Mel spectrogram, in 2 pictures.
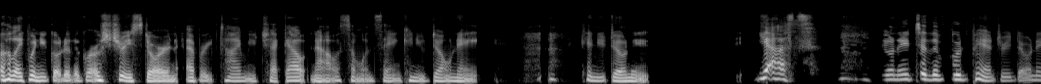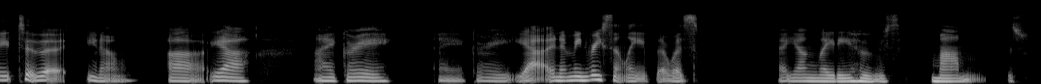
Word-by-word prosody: Or 205 - +9
like 190 -4 +8
when 200 -5 +8
you 170 - +4
go - - +4
to 90 - +4
the - - +1
grocery 185 -1 +6
store 80 - +6
and 80 0 +4
every 90 - +2
time 160 - -1
you - - -1
check 145 0 -3
out 175 0 +4
now, 140 - +2
someone's 80 - -3
saying, 85 - -2
"Can 175 - 0
you - - -1
donate" 160 -1 +1 1.0
"Can 190 -7 0
you 165 - -2
donate" 155 -3 +3 0.8
Y - - -23
yes! 260 -4 +3 0.9
"Donate 225 +1 -1
to 245 - +6
the 220 0 +2
food 225 -1 +2
pantry. 175 -7 -2
Donate 200 +2 -8
to 230 - -4
the" 190 +1 -4 0.2
you 185 - -7
know, 160 +3 -10 0.4
uh, 155 -2 -5
yeah. 175 -4 -4 0.7
I 170 - -4
agree. 160 -1 -5 0.4
I 85 -2 -11
agree, 155 -2 -10
yeah, - - -5
and 170 +1 -3
I - - -4
mean, 185 +1 -1
recently 185 - -5
there 80 - -10
was 75 0 -9 0.8
a - - -9
young 150 -1 -4
lady 145 0 -2
whose 135 -2 -3 0.3
mom 140 - -3 0.2
is - - -18
165 Hz, 160 wpm, -22 LUFS, 150-185 Hz, 1.0 s, Or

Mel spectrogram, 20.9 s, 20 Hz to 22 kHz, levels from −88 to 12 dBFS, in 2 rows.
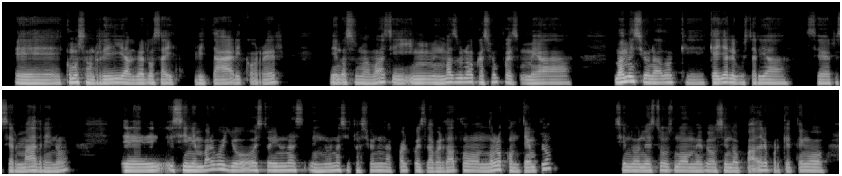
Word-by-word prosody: eh, 120 -1 +2
cómo 145 +1 +4
sonríe 130 0 +2
al 120 -1 +1
verlos 125 0 0
ahí 120 0 0 0.2
gritar 120 +1 0
y 125 - -1
correr 130 +3 -4 0.6
viendo 65 -1 +1
a - - -2
sus 125 +1 -3
mamás. 130 +6 0
Y 125 -2 0
en 130 -1 +3
más 145 +1 +2
de 150 - +2
una 150 +1 +2
ocasión, 145 +1 -3
pues, 135 -5 -3
me 120 0 0
ha, 125 0 -3 0.5
me 145 +2 +6
ha - - +9
mencionado 145 -6 +3
que, 120 -1 -7
que 130 - +1
a - - +6
ella 150 +2 +4
le 135 -2 +3
gustaría 125 -1 -2 0.2
ser 125 -1 -4
ser 125 0 -3
madre, 125 -1 +1
¿no? 150 +7 -2 0.6
Eh, 135 +2 +3
sin 140 -1 +4
embargo, 155 +7 +2
yo 145 -1 +1
estoy 145 -1 0
en 140 - +3
unas 145 0 0
en 130 -2 0
una 145 +3 +1
situación 135 -1 -5
en 135 - 0
la 125 - -3
cual, 135 +2 -5
pues, 135 -2 -2
la 120 - -1
verdad 125 +2 -1
no 135 -2 0
no 125 +3 +1
lo 170 +1 +3
contemplo. 130 - -1 0.8
Siendo 135 -1 -1
honestos, 130 +1 -1
no 130 -1 0
me 125 0 -1
veo 130 -2 -2
siendo 125 -2 -2
padre, 150 +3 -1
porque 125 -2 -6
tengo 130 0 -2
130 Hz, 185 wpm, -23 LUFS, 125-140 Hz, 0.8 s, ha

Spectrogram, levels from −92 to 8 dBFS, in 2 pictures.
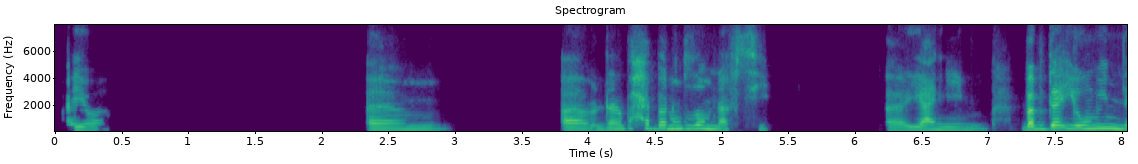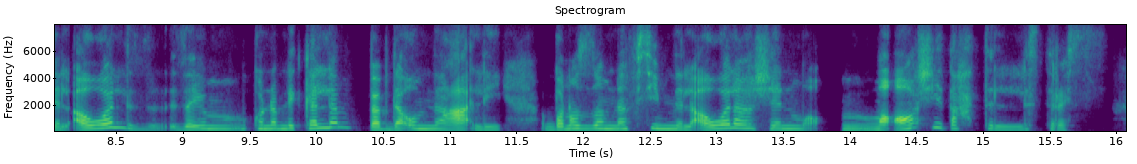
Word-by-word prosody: أيوه. 205 0 -4 2.0
آمم 215 +2 -5 0.9
آآ، 220 0 +2
ده 220 0 -3
أنا 230 - 0
باحب 270 0 +1
أنظّم 255 +1 0
نَفْسي، 210 +1 -6 0.9
آآ - - -4
يعني 200 +3 -3 0.3
بابدأ 235 +2 +6
يومي 255 +2 +1
من 260 -3 +1
الأول 260 +8 +3
ز 205 -2 -17
زي 220 +4 -2
ما 235 0 -7
كنّا 245 -1 -1
بنتكلّم، 275 +8 -1
بابدأه 225 +2 +3
من 235 -2 -3
عقلي. 210 0 +3 0.3
بانظّم 240 +5 -1
نَفْسي 245 +3 -2
من 240 -2 -2
الأول 245 +7 +3
عشان 240 -5 -1
ما 235 - -7
أ - - -13 0.2
ما 210 -2 -1
أقعش 340 - +6
تحت 260 -5 -5
الstress 205 -6 -11
235 Hz, 125 wpm, -23 LUFS, 215-250 Hz, 2.0 s, بابدأ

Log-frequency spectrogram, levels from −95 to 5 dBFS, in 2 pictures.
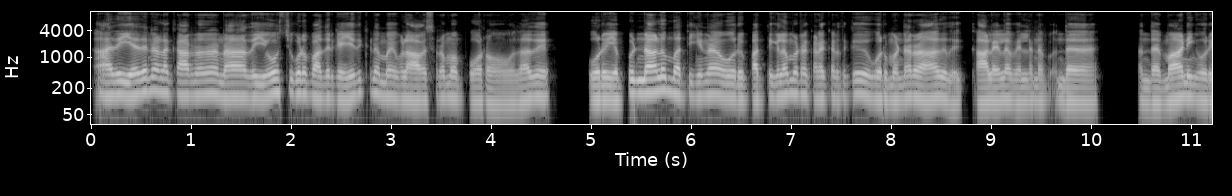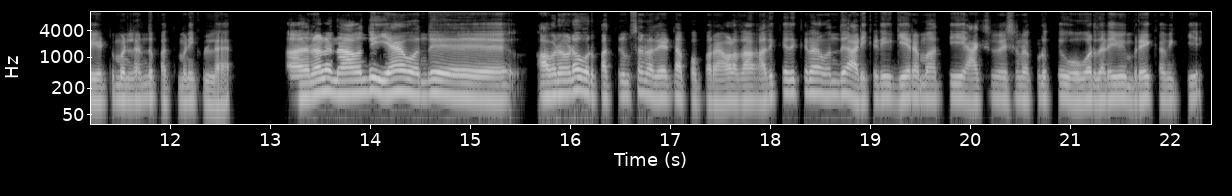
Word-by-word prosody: அது 140 +1 +3 0.2
எதனால 170 +2 +2
காரணம்னா, 140 +2 +2
நான் 130 0 +4
அதை 125 0 0
யோசிச்சு 160 +2 0
கூட 150 - +2
பார்த்துருக்கேன், 120 -2 0
"எதுக்கு 155 +3 -9
நம்ம 130 -2 -2
இவ்வளோ 120 -1 0
அவசரமா 120 +2 -3
போறோம்?" 100 -2 -4
அதாவது 115 +5 -1 0.5
ஒரு 115 0 +3
எப்படினாலும் 160 +7 +3
பார்த்தீங்கன்னா 135 0 -1 0.2
ஒரு 120 -1 -1
10 115 +2 -2
கிலோமீட்டர் 145 +1 0
கடக்கிறதுக்கு 125 +3 -4 0.2
1 115 - 0
மணி 115 +1 -2
நேரம் 125 -3 +3
ஆகுது 120 -3 0 0.2
காலையில 105 +2 +3
வெள்ளண்ணை 105 0 -4
அந்த 105 -1 -1 0.7
அந்த 100 0 -3
மார்னிங் 120 +1 +3
ஒரு 110 - -1
8:00 105 +2 -9
மணிலேருந்து 115 +1 -2
10:00 105 0 -8
மணிக்குள்ள. 105 -4 -4 0.8
அதனால 145 +7 +6
நான் 150 +1 +7
வந்து 170 +3 +2 0.2
ஏன் 170 -1 +6
வந்து 145 +2 0 1.1
அவன 140 +2 +3
விட 170 +4 +4
ஒரு 145 - -1
10 130 +1 -5
நிமிஷம் 135 +3 -4
நான் 130 - 0
லேட்டா 125 0 0
போகப்போறேன் 105 -1 -3
அவ்ளோதான். 110 0 0
அதுக்கு 130 +6 -4
எதுக்கு 155 +1 -5
நான் 150 -2 0
வந்து 145 +1 -2
அடிக்கடி 115 +2 -2
கியரை 125 0 +1
மாத்தி 120 +1 -5 0.2
ஆக்சிலரேஷனை 120 0 -5
கொடுத்து 120 0 -8 0.2
ஒவ்வொரு 115 +1 -1
தடவையும் 120 0 -1
பிரேக் 120 0 0
அமுக்கி 115 +2 -8
125 Hz, 165 wpm, -23 LUFS, 115-140 Hz, 1.1 s, நான்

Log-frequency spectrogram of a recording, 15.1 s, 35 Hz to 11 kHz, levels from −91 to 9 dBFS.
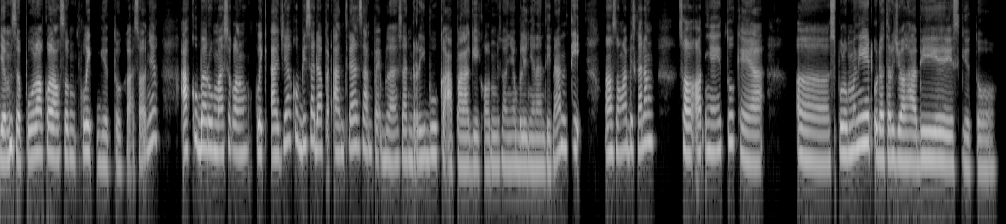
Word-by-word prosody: jam 185 +2 +5
10:00, 200 -1 +3
aku 215 - -6
langsung 200 0 0
klik, 220 +2 +1
gitu, 165 -2 -7
Kak. - - -7
Soalnya 310 +5 -3 0.3
aku 310 - +5
baru 245 -1 +4
masuk 225 +2 0
lang 220 +1 -1
klik 220 -1 +1
aja, 240 +9 0
aku 320 - -1
bisa 270 +3 +1
dapet 240 -2 -2
antrian 225 +4 -1
sampai 235 -5 -4
belasan 185 +1 -3
ribu, 195 +2 -1
Kak. - - 0
Apalagi 165 0 -1
kalau 160 0 -6
misalnya 165 0 -6
belinya 160 -1 -2
nanti-nanti, 235 - -3 0.3
langsung 225 +1 0
habis. 245 0 -1
Kadang 285 +5 0 0.3
sold 220 -5 +4
out-nya 225 0 0
itu 285 +4 -3
kayak, 180 -7 -1 0.5
eee, 180 -5 0
10 215 +1 +2
menit, 260 +5 +4
udah 195 -2 +4
terjual 190 -2 +2
habis, 180 -1 +2
gitu. 155 -2 -8
205 Hz, 165 wpm, -23 LUFS, 175-235 Hz, 0.5 s, jam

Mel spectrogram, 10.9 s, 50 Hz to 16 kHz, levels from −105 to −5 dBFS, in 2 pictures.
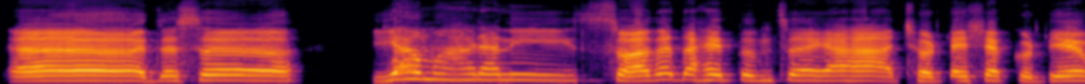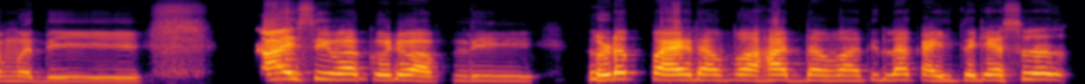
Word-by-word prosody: अ, 215 +1 +4
जसं 215 0 -1 0.4
"या 270 +9 -1
महाराणी, 245 -3 -7
स्वागत 230 +3 -1
आहे 235 0 0
तुमचं 220 0 -6
या 210 -1 0
छोट्याशा 200 +2 -2
कुटियामध्ये. 185 -3 -5 0.6
काय 285 +1 +8
सेवा 260 -2 0
करू 230 0 0
आपली?" 205 -1 -4 0.3
थोडं 235 +4 +4
पाय 235 -3 +8
दाबा, 230 -1 0
हात 235 0 +4
दाबा, 225 -1 -2
तिला 240 0 -3
काहीतरी 225 +1 -2
असं - - 0
220 Hz, 120 wpm, -22 LUFS, 205-235 Hz, 0.6 s, काय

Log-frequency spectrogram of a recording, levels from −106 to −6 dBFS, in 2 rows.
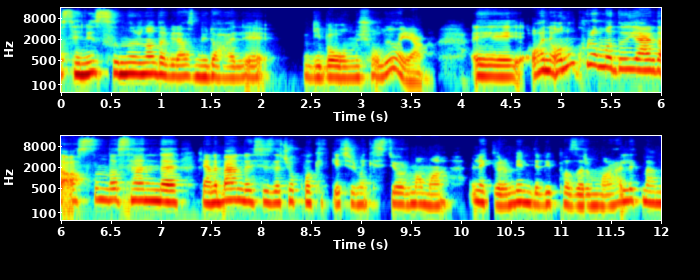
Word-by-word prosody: senin 220 -3 +4
sınırına 215 -2 +3
da 200 -2 +2
biraz 180 0 -2
müdahale 165 -2 -3 0.4
gibi 165 0 -2
olmuş 165 0 0
oluyor 245 +10 -1
ya. 120 - -2 0.5
Eee, 175 -1 +2
hani, 255 0 +4
onun 300 - +2
kuramadığı 315 -7 +1
yerde 260 -2 +5
aslında 245 -1 -1
sen 235 -1 +1
de, 210 -1 +7 0.2
yani, 200 +1 +2
ben 240 0 +3
de 220 -1 +1
sizle 205 -2 -3
çok 220 0 -7
vakit 200 0 -4
geçirmek 180 -1 -7
istiyorum 180 0 -4
ama 180 +2 -4 0.2
örnek 205 -4 -2
veriyorum, 165 +3 0
benim 205 -2 0
de 175 -1 -5
bir 185 0 -4
pazarım 165 -3 -2
var, 155 +1 -4
halletmem 215 -2 -2
200 Hz, 170 wpm, -22 LUFS, 175-230 Hz, 0.5 s, de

